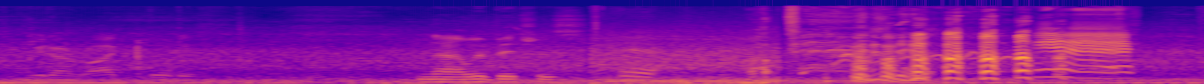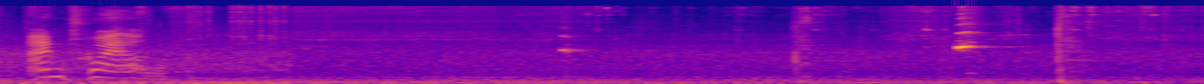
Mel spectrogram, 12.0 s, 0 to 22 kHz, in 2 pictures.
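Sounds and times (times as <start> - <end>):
bike clinking on concrete: 6.4 - 12.0.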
